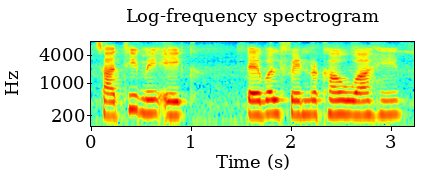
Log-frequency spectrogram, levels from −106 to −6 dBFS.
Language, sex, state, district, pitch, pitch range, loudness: Hindi, female, Madhya Pradesh, Dhar, 210 Hz, 205-220 Hz, -20 LUFS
